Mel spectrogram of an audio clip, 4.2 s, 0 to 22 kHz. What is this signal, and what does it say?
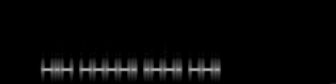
Morse code, heard as a keyed tone, about 37 wpm, 700 Hz. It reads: K9PG
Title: Speed Racing - USA 1x2 Call Signs 30wpm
